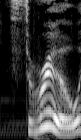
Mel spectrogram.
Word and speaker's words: through: Through has an ooh sound.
